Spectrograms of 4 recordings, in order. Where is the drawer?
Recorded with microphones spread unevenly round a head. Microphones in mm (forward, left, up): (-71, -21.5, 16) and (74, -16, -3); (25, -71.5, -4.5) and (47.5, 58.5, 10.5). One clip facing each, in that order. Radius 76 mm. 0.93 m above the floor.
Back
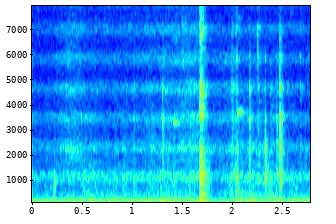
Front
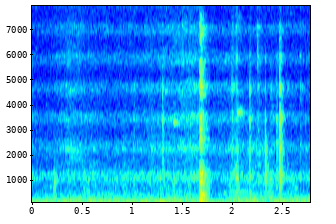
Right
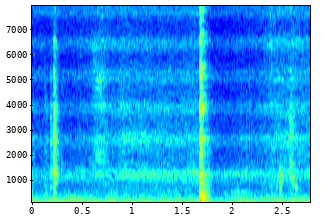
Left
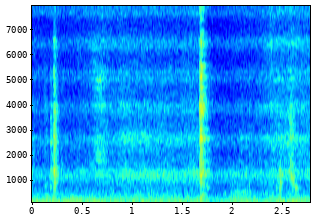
80° right.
